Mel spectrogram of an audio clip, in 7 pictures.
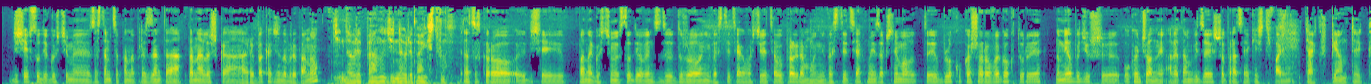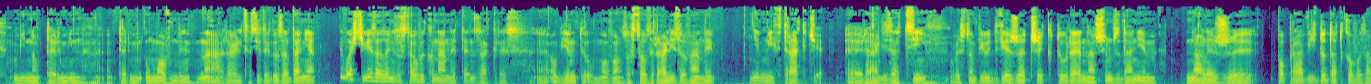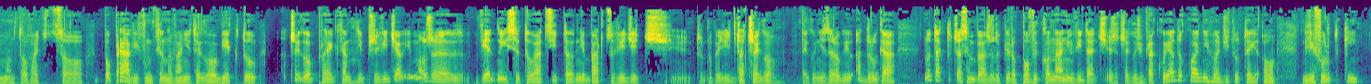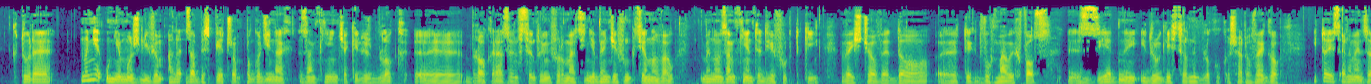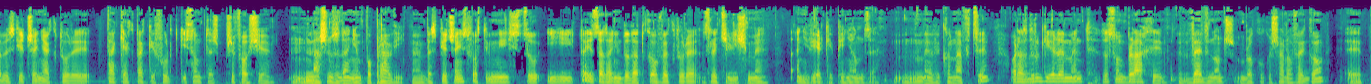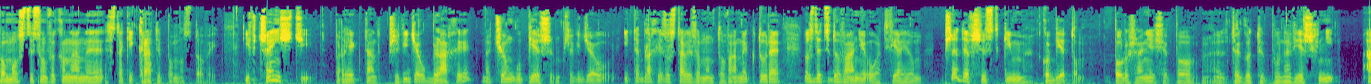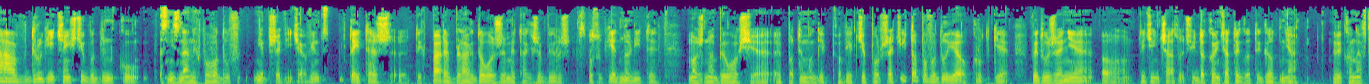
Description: O szczegó�ach opowiada Leszek Rybak, zast�pca prezydenta.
